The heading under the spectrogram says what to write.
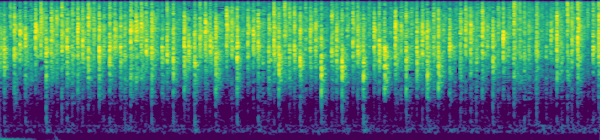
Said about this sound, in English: I hold the world record for most claps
